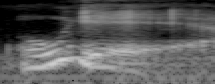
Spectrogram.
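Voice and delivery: breathy little whisper of approval; whispered aside. Real, not acted. Painter admiring her fuzzy bunny, hushed whisper. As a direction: whisper it to yourself, pleased.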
